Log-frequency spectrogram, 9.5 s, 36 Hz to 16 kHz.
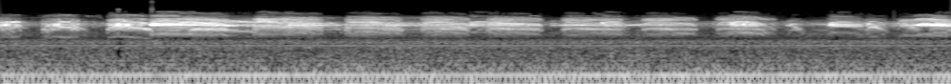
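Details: Two or more young royal albatrosses in their colony greet one another on 9 September 2022. A near-continuous run of loud, harsh, nasal chattering calls, broken into short bursts about every half second to second.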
